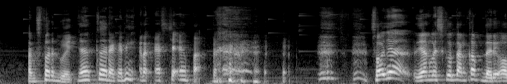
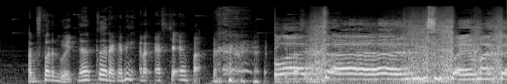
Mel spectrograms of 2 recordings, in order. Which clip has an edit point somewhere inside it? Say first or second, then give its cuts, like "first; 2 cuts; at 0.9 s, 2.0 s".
second; 1 cut; at 2.7 s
